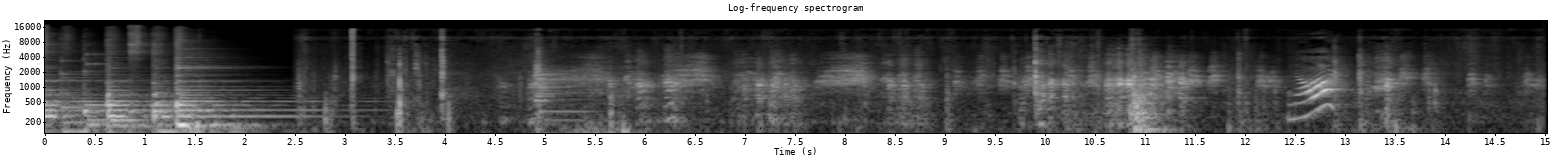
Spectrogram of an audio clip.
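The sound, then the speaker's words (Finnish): Domestic ducks, including the household drake, quack in short, raspy bursts with scuffling and flapping noises in between, following a brief tonal musical opening. “Jaksella täällä meidän ukkoankalla on vähän nokkapokkaa ollut Pietun kanssa, kun se on Pietu pari kertaa tyhjentänyt jyväkupin.”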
